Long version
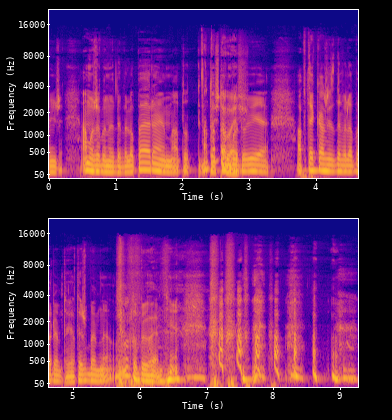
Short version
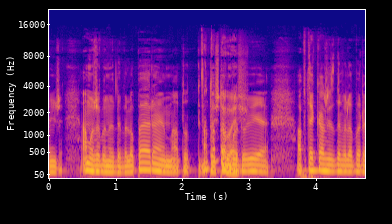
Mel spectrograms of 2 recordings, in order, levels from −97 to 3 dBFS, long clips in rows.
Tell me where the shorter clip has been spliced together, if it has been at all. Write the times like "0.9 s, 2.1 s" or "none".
none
